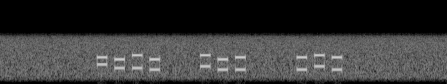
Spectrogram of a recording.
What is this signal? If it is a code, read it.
DTMF, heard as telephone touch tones, dialled by machine, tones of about 100 ms, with phone line noise. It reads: 0461 912 292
